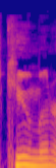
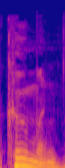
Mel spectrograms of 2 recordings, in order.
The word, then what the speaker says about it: cumin: whether it's cumin or cumin. Either one seems to be okay.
